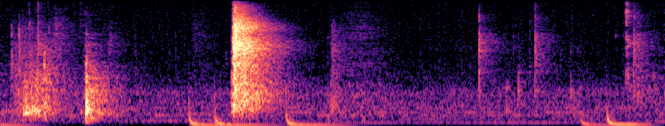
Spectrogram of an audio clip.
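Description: Handling noise as an electric hot comb and a small jar of styling product are picked up: a few light knocks, then one louder knock about a second and a half in.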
